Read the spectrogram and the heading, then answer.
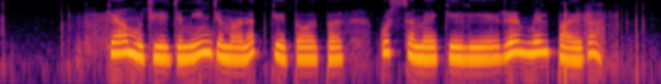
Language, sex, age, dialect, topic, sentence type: Hindi, female, 18-24, Garhwali, banking, question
